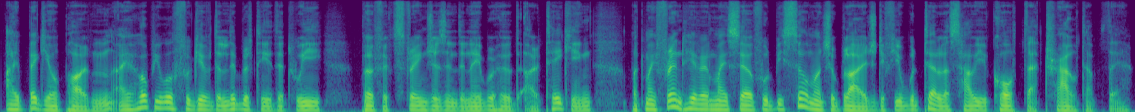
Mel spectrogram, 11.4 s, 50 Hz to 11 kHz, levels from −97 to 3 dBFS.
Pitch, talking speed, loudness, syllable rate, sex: 90 Hz, 215 wpm, -20 LUFS, 5.7 syllables/s, male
